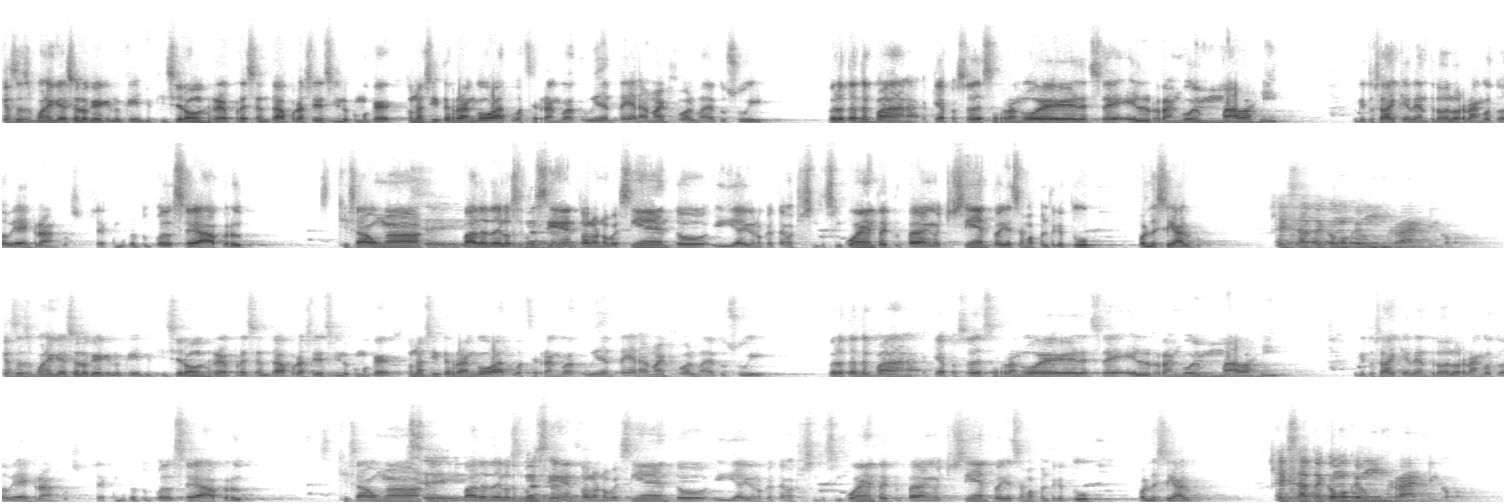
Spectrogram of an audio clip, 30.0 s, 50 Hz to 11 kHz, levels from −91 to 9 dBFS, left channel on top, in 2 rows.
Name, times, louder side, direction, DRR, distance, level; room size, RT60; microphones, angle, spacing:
voice 1, 0.0-7.6 8.3-12.8 13.5-15.6 16.0-17.4 18.4-19.2 19.6-20.2 20.5-25.9 26.4-26.9, left 7 dB, 85° left, 22 dB, 0.4 m, -30 dB
voice 2, 19.2-19.7 20.0-20.7 23.2-23.3 27.7-29.5, right 3 dB, 75° right, 6 dB, 1.6 m, -33 dB
17.5 x 6.3 x 7.8 m, 1.0 s
head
